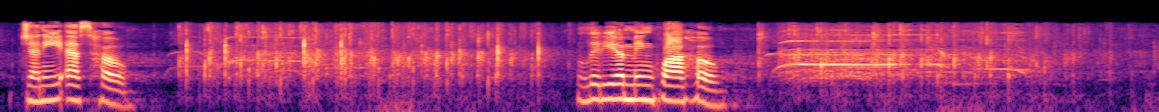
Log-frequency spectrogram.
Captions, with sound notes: Jenny S. Ho. [CHEERS, APPLAUSE] Lydia Minghua Ho. [CHEERS, APPLAUSE]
